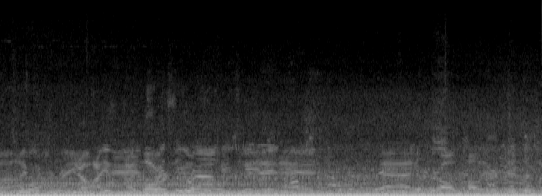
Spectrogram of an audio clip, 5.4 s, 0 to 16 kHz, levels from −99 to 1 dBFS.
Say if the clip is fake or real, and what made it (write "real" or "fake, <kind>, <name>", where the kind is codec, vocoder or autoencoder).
real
